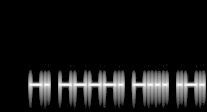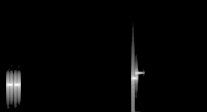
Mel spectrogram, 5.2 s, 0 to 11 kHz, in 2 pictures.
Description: Morse code, heard as a keyed tone, about 25 wpm, 700 Hz. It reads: N9BRI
